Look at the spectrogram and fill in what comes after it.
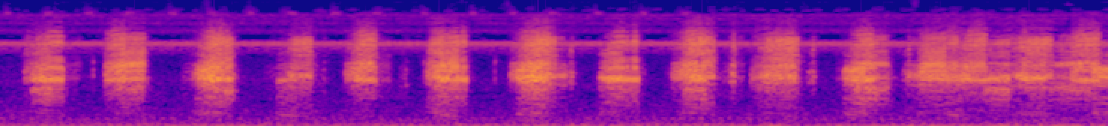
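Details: Wetland frogs croaking at the water's edge: evenly spaced, harsh, rasping bursts, about ten in seven seconds, each lasting around a third of a second. They merge into steadier croaking near the end.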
